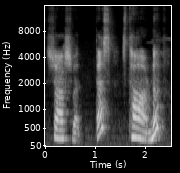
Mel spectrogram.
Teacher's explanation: ತಾ ಆದ್ಮೇಲೆ ಅರ್ಧ ಸ, ಯಾಕೆಂದ್ರೆ ವಿಸರ್ಗದ ಮುಂದೆ ಸ ಇದೆ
